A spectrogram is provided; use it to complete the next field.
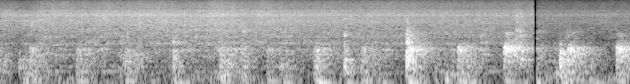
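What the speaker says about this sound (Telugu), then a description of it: "ఆయిల్లో పేస్ట్ వేసిన తర్వాత పచ్చివాసన పోయే వరకు కొంచెం ఫ్రై చేయాలన్నమాట" Paste frying in hot oil in a pan while cooking egg fried rice: a steady close sizzle and hiss, with scraping stirring strokes and a few sharper clatters near the end.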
